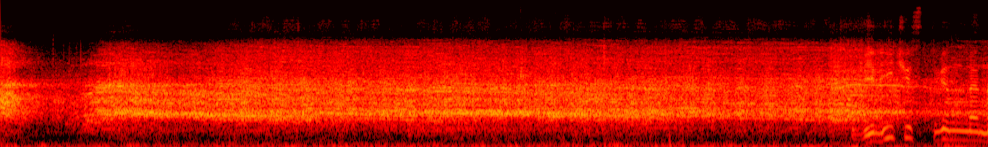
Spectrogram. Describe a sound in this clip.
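A large crowd cheers and sings in a steady roar.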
